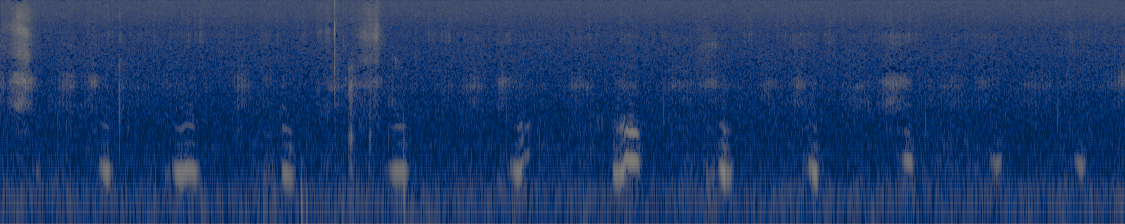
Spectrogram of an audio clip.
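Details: Cat purring in its owner's lap indoors, a gentle low throbbing swelling with each breath about once a second for over a dozen cycles, with faint handling noises and brief rustles.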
